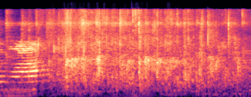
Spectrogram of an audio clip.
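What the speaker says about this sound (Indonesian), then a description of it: "tepuk tangan untuk kita semua" Applause from a classroom of children fills the room, steady dense clapping with some overlapping voices, loud and close throughout.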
